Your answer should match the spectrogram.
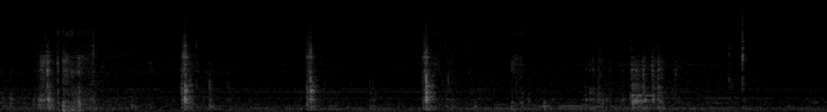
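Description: Handheld spot-welder probes firing on copper strip laid over nickel on a lithium-ion battery pack. There are several sharp snaps a second or more apart, with scrappier handling noise between them.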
